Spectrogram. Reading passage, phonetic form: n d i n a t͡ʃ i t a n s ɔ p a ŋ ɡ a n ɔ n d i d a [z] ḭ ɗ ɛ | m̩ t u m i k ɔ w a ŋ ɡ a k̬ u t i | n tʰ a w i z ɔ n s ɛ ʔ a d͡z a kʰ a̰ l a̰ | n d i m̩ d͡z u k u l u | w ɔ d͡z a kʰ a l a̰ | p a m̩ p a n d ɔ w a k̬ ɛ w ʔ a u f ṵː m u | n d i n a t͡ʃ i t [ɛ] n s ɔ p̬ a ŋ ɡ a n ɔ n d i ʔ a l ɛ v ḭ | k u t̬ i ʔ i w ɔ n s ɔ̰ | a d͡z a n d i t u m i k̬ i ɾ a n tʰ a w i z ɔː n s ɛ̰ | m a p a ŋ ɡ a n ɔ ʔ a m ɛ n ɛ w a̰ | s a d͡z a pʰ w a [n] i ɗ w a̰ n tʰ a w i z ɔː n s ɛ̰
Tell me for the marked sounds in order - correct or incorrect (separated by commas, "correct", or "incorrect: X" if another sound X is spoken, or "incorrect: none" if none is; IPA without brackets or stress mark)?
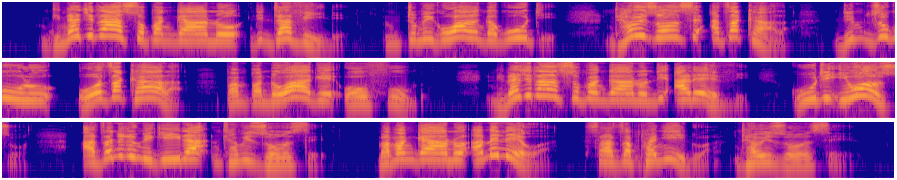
incorrect: v, incorrect: a, incorrect: ɲ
